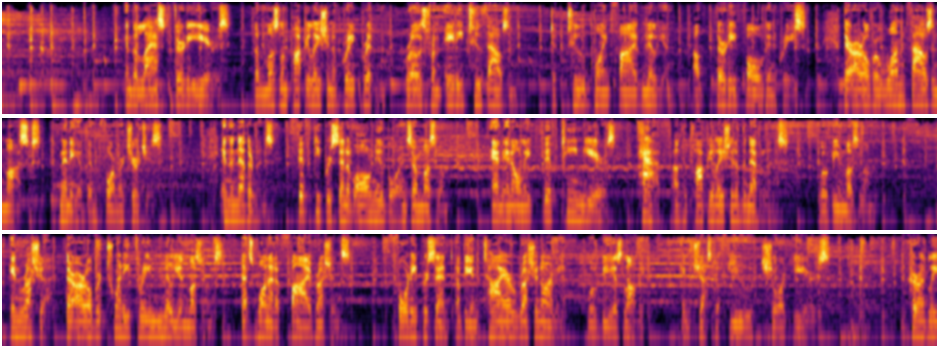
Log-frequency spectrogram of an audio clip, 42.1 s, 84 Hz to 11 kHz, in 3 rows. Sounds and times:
Music: 0.0s - 42.0s
Speech: 1.8s - 16.5s, 17.2s - 20.8s, 21.4s - 27.2s, 28.2s - 33.3s, 34.0s - 40.5s, 41.6s - 42.0s.

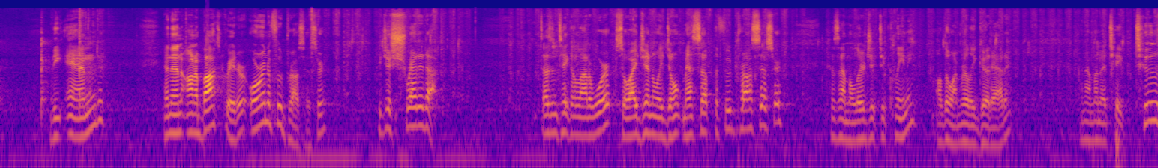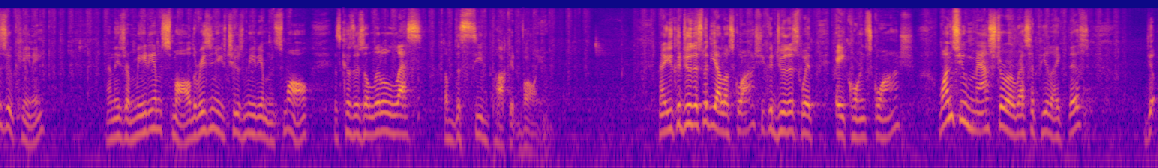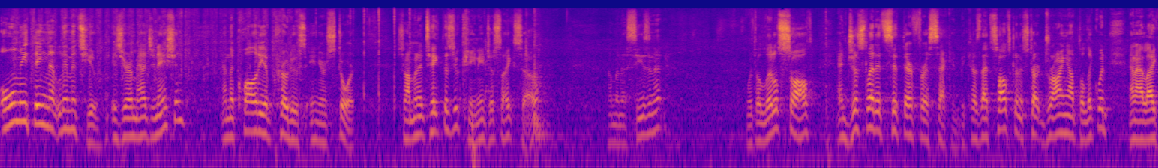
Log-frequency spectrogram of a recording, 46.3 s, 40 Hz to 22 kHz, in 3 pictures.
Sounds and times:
Speech: 0.7s - 1.5s, 2.2s - 4.4s, 5.0s - 5.9s, 7.2s - 13.5s, 14.4s - 16.1s, 16.9s - 22.8s, 24.2s - 30.0s, 30.7s - 35.6s, 36.2s - 38.2s, 39.0s - 39.8s, 40.8s - 46.3s.

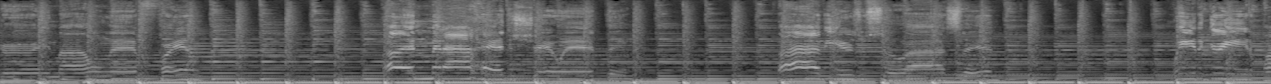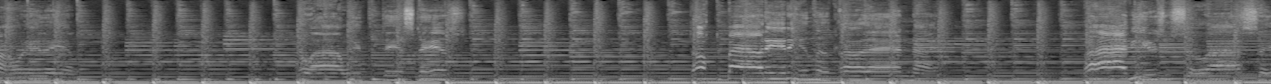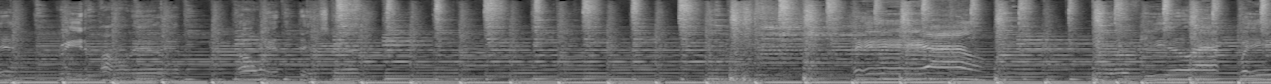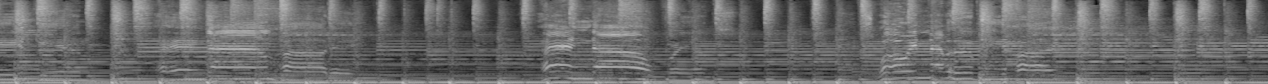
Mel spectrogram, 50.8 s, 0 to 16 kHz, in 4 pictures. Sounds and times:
Music: 0.0s - 50.8s.

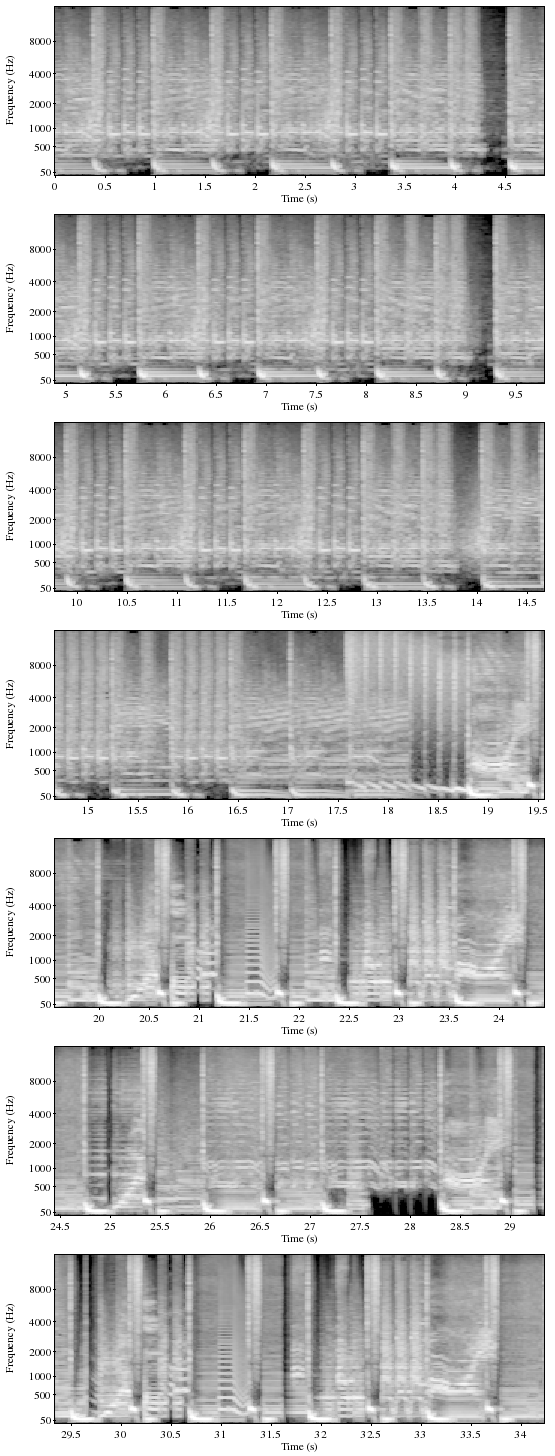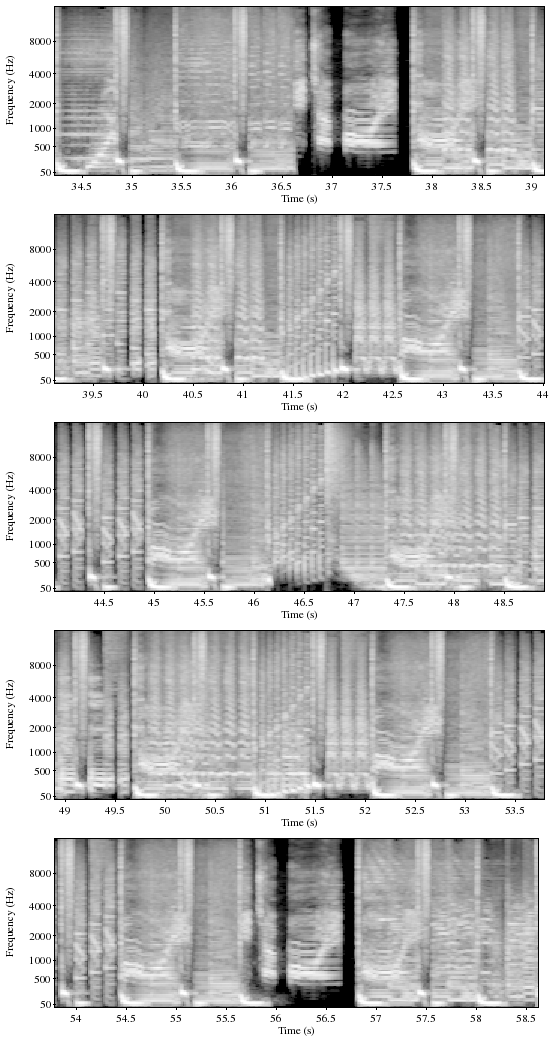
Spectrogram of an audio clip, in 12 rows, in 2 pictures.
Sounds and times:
Music: 0.0s - 36.6s, 37.8s - 56.0s, 56.8s - 58.6s.

